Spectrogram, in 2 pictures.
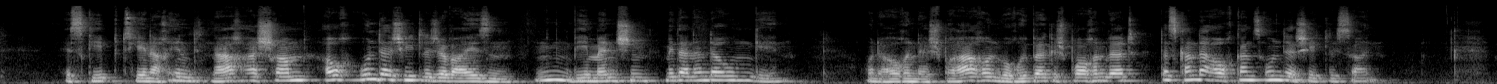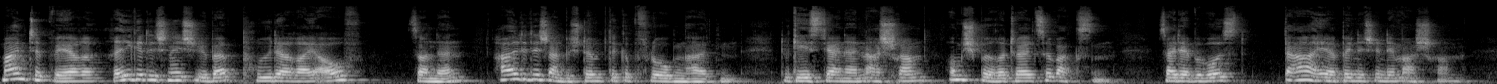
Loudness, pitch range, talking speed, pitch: -18 LUFS, 140-185 Hz, 130 wpm, 160 Hz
